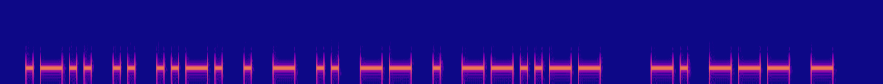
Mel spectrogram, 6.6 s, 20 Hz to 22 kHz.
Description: Morse code, heard as a keyed tone, about 22 wpm, 700 Hz. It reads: LIFETIME, NOT
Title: A Sound Of Thunder 22wpm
